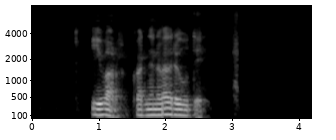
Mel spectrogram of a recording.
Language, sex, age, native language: Icelandic, male, 60-69, Icelandic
